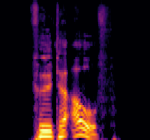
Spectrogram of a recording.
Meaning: inflection of auffüllen: 1. first/third-person singular preterite 2. first/third-person singular subjunctive II
- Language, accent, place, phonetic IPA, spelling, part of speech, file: German, Germany, Berlin, [ˌfʏltə ˈaʊ̯f], füllte auf, verb, De-füllte auf.ogg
